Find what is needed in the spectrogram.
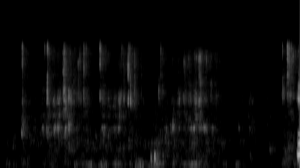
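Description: Faint, irregular scratching and light rustling: the tip of a liquid glue bottle rubbed over paper while the paper piece is handled.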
